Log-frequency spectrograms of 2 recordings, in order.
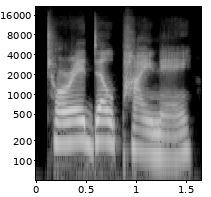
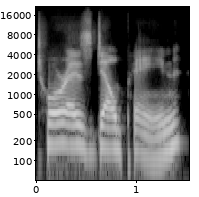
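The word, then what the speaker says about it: Torres del Paine: well first of all té Del Pine I was calling it Tores delpan and that is wrong um that is pro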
